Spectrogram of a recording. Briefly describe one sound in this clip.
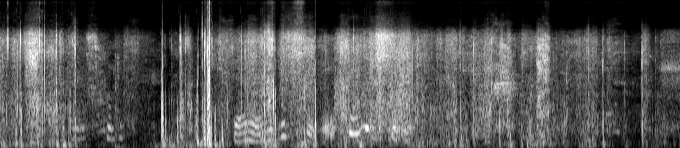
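A young boy talks with animation close to a phone microphone.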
